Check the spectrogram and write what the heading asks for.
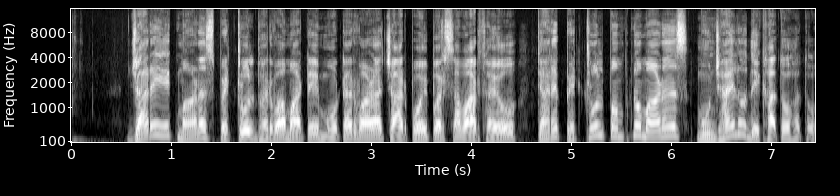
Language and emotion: Gujarati, surprised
